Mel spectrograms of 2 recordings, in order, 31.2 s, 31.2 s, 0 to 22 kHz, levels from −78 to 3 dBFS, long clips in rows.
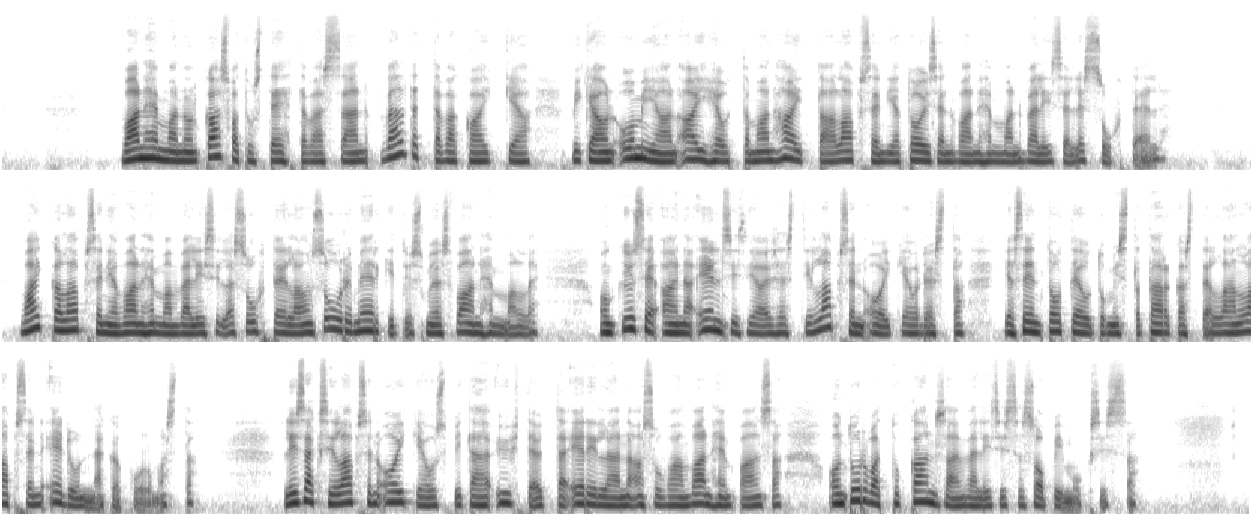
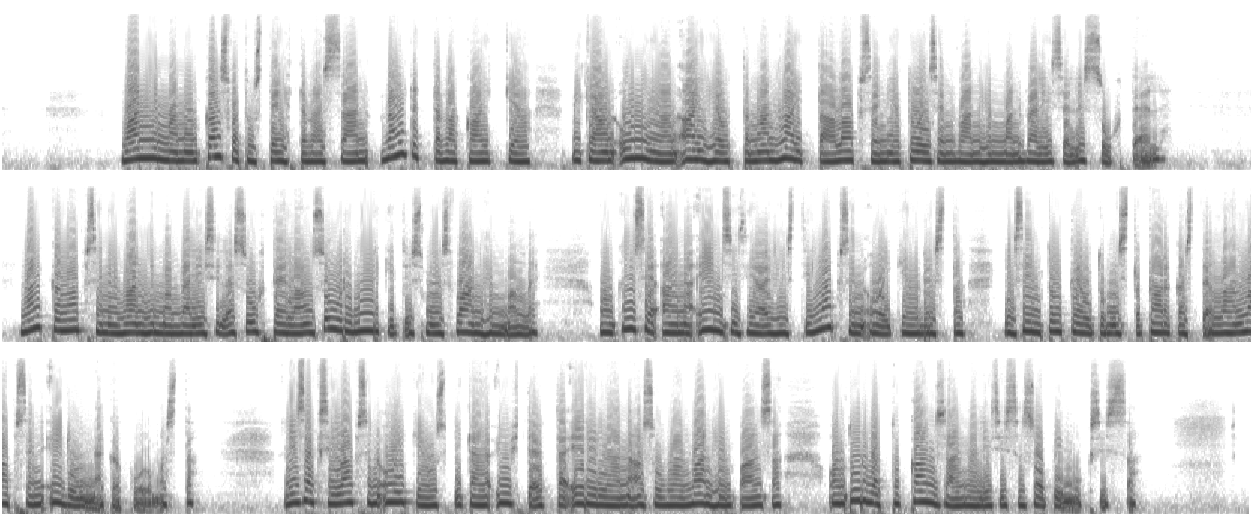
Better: first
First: none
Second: distortion; heavy; 34% of the sound clipped

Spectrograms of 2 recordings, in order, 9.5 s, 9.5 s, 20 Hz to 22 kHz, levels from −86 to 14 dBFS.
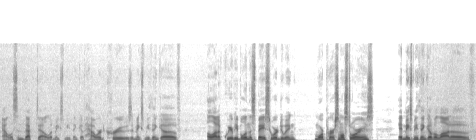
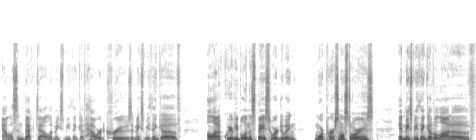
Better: second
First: hiss; faint; throughout; 30 dB below the speech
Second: none

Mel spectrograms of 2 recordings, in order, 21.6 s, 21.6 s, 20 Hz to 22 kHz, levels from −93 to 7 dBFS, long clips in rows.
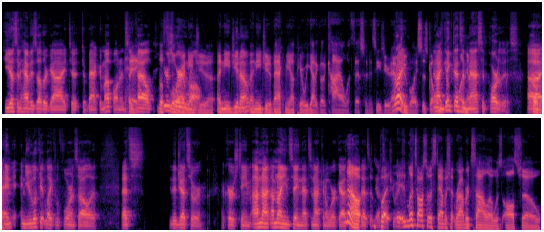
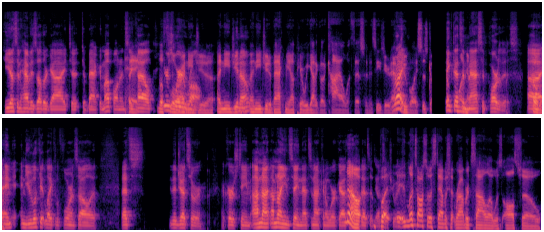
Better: first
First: none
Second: audio cutting out; at 8.5 s

